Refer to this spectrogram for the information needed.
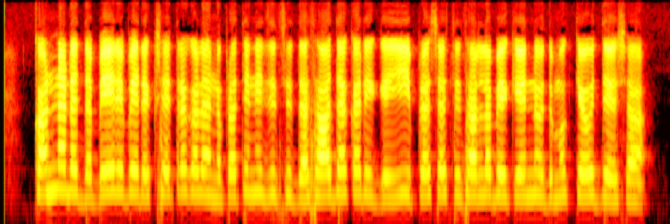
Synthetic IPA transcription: kɐnːɐɽɐd̪ɐbeːɾebe̞ːɾe̞kʂeːt̪ɾɐɡɐɭɐnːupɾɐt̪inid̪isid̪ɐsaːd̪ʱɐkɐɾiɡeiːpɾɐʃɐst̪isɐɭːɐbe̞ːkuenːuʋɐd̪umukʰjɐud̪ːɛːʃɐ

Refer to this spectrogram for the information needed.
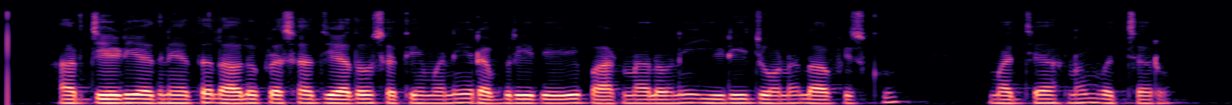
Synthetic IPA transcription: aːɾd͡ʒeːɽiːɐd̪ʱinɛːt̪ɐlaːlupɾɐʃaːd̪jaːd̪oʋʃɐt̪iːmɐniɾɐbɾiːd̪eːʋipaːʈɐɳaːlo̞ːniiːɽiːd͡ʒɔːɾnɐlaːpʰiːsku | mɐd̪ʱjaːɦɐɳɐmʋɐt͡ʃːaːɾu

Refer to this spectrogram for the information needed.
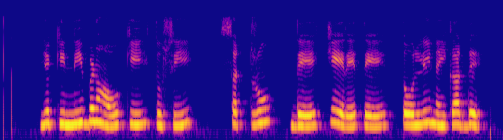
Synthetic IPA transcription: jəkiːniːbəɽ̃aːoːkit̪ʊsĩː | səʈɾũː | d̪eːkeːɾeːt̪eːt̪oːliːnəĩːkəɾd̪eː

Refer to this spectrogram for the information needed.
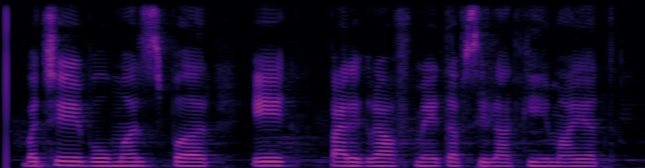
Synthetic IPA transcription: bɐtːt͡ʃeboːmɐɾzpɐɾ | eːkpɛːɾeɡɾaːfmẽt̪ɐfsiːlaːt̪kiɦɪmaːjət̪

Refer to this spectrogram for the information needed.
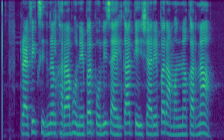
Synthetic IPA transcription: ʈɾɛːfʰɪksɪɡnəlxʰɐɾaːbɦoːnepɐɾpoːlisɐɦɛlkaːɾkeɪʃaːɾepɐɾɐməlnɐkɐɾnaː

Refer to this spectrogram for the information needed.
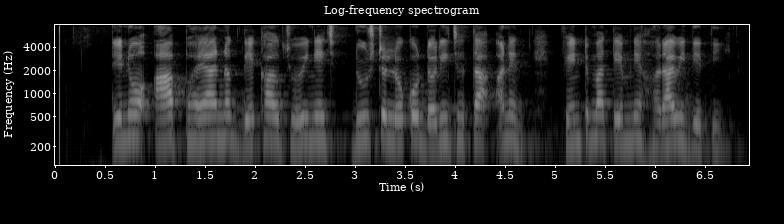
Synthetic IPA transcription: t̪enoʔabʱəjanək̚d̪ekʰaʋd͡ʒoined͡ʒd̪usʈlokoɖəɾid͡ʒət̪aʔənefʰẽɳʈmãt̪emneɦəɾaʋid̪et̪i

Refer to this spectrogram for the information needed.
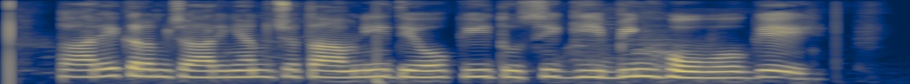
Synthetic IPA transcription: saːɾeːkəɾəmt͡ʃaːɾɪjãːnũːt͡ʃət̪aːʋniːd̪eːoːkɪt̪ʊsĩːɡiːbɪŋɡɦoːʋoːɡeː

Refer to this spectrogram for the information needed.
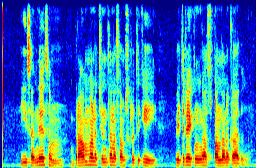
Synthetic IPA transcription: iːsɐnd̪ɛːʃɐmbɾaːmɦɐnɐt͡ʃint̪ɐnɐsɐmskɾut̪iki | ʋjet̪iɾɛːkɐŋɡaːspɐnd̪ɐnɐkaːd̪ṵ

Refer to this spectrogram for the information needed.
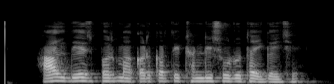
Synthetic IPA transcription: hald̪eʃ̬bʱəɾmãkəɽkəɾt̪iʈʰəɳɖiʃəɾut̪ʰəiɡəit͡ʃʰe

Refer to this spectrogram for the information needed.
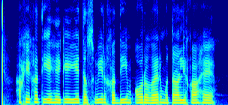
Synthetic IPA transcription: hɐqiːqət̪jeɦɛkejet̪ɐswiːɾqɐd̪iːmɔːɾɣɛːɾmʊt̪aːlːɪqaɦɛː

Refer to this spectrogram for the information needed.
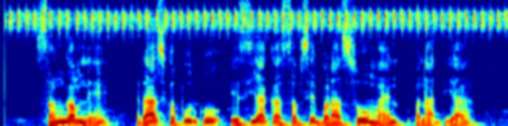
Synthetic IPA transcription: sə̃ŋɡəmneɾaːd͡ʒkəpuːɾkoeːsijakasəbsebəɽasomɛːnbənad̪ija

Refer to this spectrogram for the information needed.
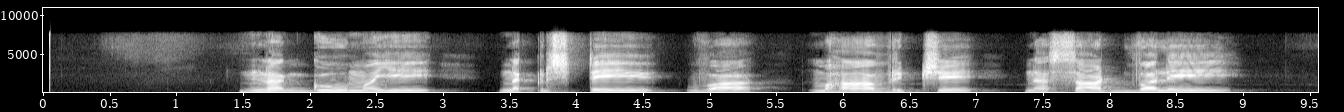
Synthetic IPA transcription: nɐɡoːmɐjeː | nɐkɾɪʂʈeː | ʋaː | mɐɦaːʋɾɪkʂe | nɐsaːɖ̚ʋɐleː

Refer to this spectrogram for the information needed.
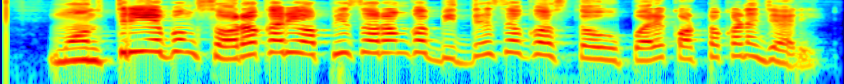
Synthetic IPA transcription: mɔnt̪ɾiebɔŋsɔɾɔkaɾiɔpʰisɔɾɔŋɡɔbid̪esɔɡɔst̪ɔupɔɾekɔʈɔkɔɽ̃ed͡ʒaɾḭ

